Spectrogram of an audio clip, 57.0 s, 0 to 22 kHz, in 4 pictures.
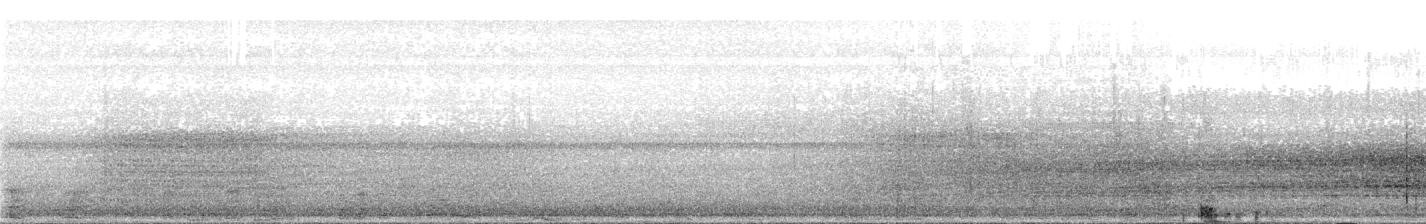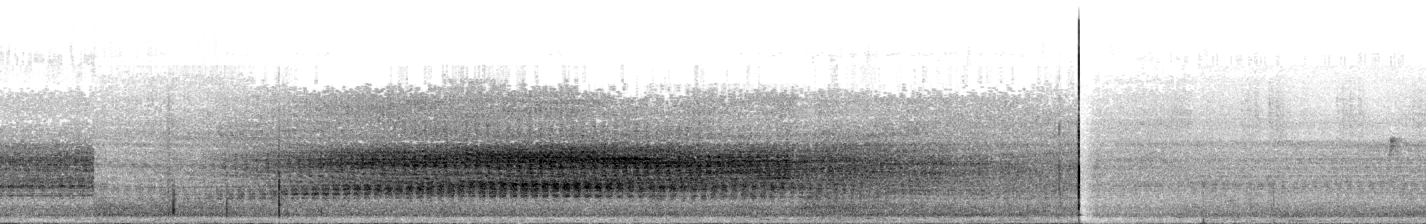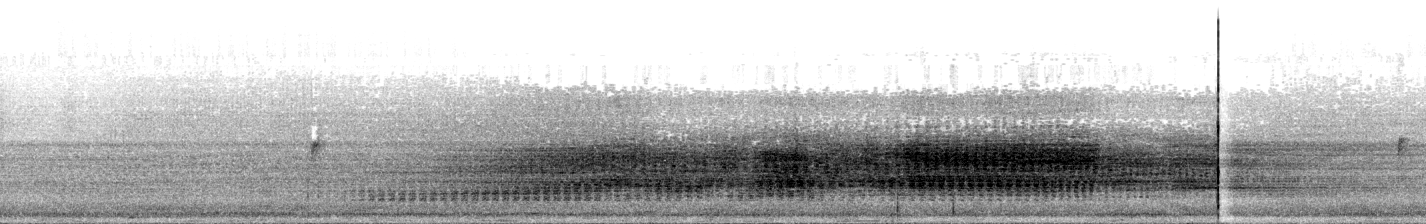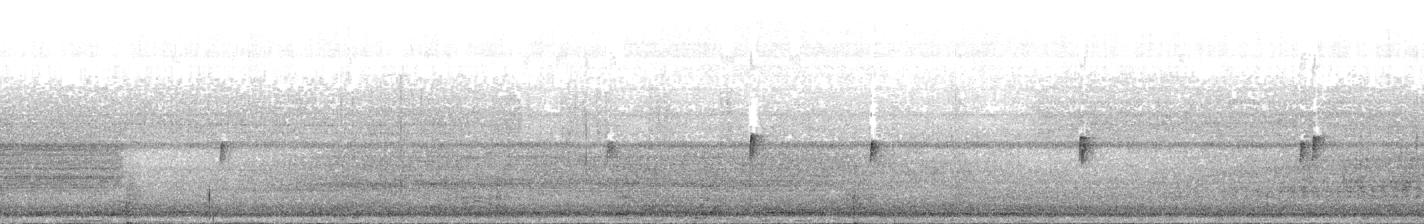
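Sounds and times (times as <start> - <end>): steady low rumble: 0.0 - 52.6
pulsing insect buzz: 6.5 - 26.5, 27.1 - 51.6.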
